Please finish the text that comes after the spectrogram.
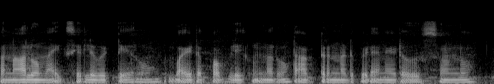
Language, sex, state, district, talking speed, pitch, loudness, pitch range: Telugu, male, Telangana, Karimnagar, 145 wpm, 105 Hz, -27 LUFS, 105-110 Hz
